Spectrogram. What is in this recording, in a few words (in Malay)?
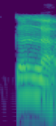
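"kerlap", Malay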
